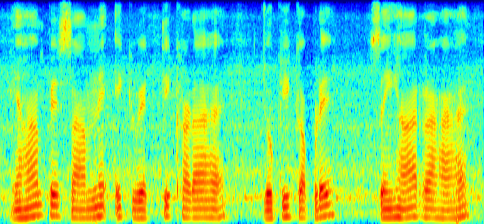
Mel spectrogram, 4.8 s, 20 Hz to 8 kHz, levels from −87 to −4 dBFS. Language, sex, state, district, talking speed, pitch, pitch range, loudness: Hindi, male, Jharkhand, Garhwa, 160 wpm, 115 Hz, 110-130 Hz, -18 LUFS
